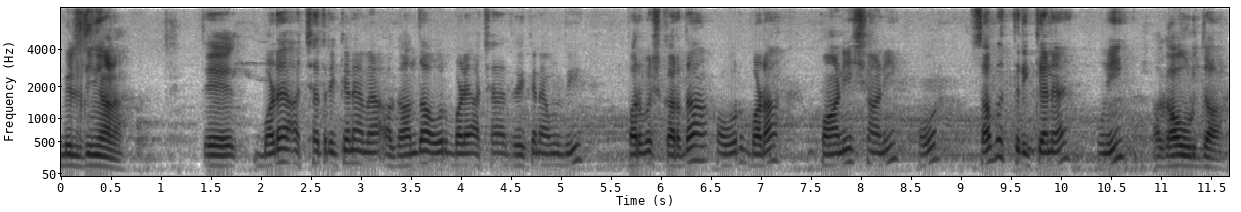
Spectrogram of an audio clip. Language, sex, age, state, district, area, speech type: Dogri, male, 30-45, Jammu and Kashmir, Udhampur, rural, spontaneous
